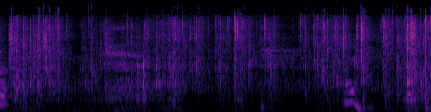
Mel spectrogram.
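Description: Scissors cutting open a plastic snack-cracker bag, the film crinkling and crackling in a faint run of small clicks.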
